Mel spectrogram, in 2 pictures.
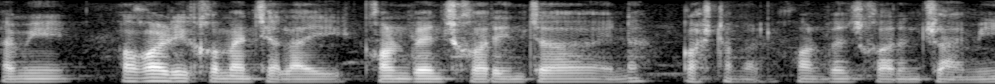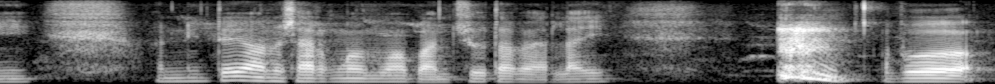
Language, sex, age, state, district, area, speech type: Nepali, male, 18-30, West Bengal, Jalpaiguri, rural, spontaneous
